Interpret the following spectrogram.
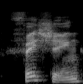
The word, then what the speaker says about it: phishing: When we have a PH sound, it sounds different, okay? For example, listen to this. Phishing, which is a cybersecurity, we say phishing, phishing. So we explode, we say phishing.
